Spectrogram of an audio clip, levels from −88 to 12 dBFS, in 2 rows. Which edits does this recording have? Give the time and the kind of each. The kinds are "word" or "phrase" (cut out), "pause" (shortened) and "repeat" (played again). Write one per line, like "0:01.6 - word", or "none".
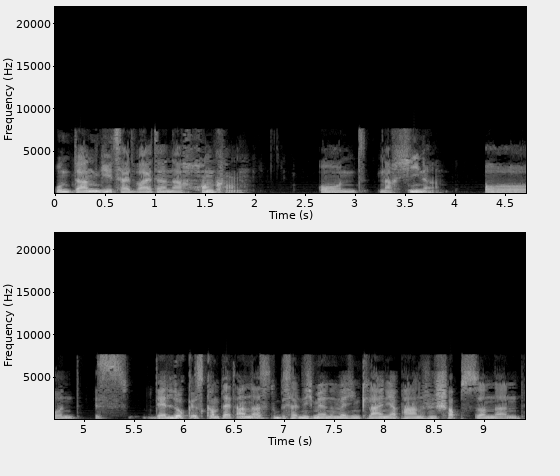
none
